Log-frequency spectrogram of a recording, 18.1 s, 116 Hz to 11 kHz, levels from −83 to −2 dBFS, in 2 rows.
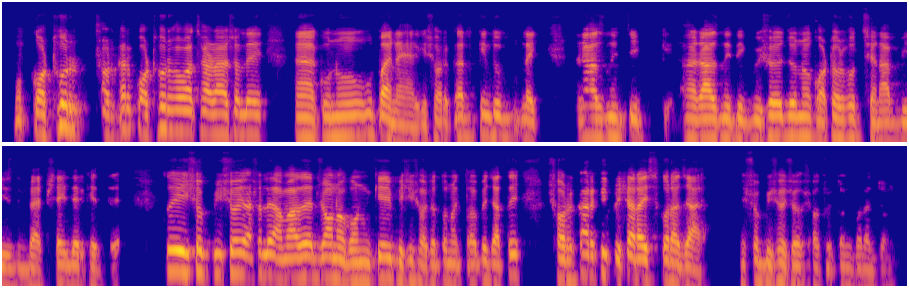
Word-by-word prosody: উ -, -, -1 dB, 0.2 s
কঠোর 200 Hz, -1 st, +4 dB, 0.3 s
সরকার 150 Hz, +4 st, -2 dB
কঠোর 165 Hz, +5 st, 0 dB
হওয়া 165 Hz, -1 st, +4 dB
ছাড়া 150 Hz, -1 st, +3 dB
আসলে 145 Hz, 0 st, -1 dB, 0.4 s
অ্যা 130 Hz, 0 st, +4 dB, 0.2 s
কোন 130 Hz, -1 st, 0 dB, 0.4 s
উপায় 135 Hz, -4 st, +3 dB
নাই 100 Hz, -, -1 dB
আরকি। 95 Hz, +2 st, -6 dB
সরকার 130 Hz, +3 st, -2 dB
কিন্তু 140 Hz, -1 st, -2 dB, 0.3 s
লাইক 110 Hz, -2 st, 0 dB, 0.5 s
রাজনীতিক 125 Hz, -1 st, -1 dB, 0.6 s
রাজনৈতিক 125 Hz, -1 st, +2 dB
বিষয়ের 135 Hz, +4 st, +2 dB
জন্য 135 Hz, -1 st, +3 dB
কঠোর 130 Hz, -3 st, +1 dB
হচ্ছে 125 Hz, -2 st, -4 dB
না 110 Hz, -, +1 dB
বিজ 110 Hz, -1 st, -3 dB, 0.2 s
ব্যবসায়ীদের 110 Hz, +3 st, -2 dB
ক্ষেত্রে। 430 Hz, +1 st, -8 dB, 0.5 s
তো -, -, -8 dB
এইসব 180 Hz, +1 st, +4 dB
বিষয় 175 Hz, +1 st, +1 dB
আসলে 165 Hz, +2 st, 0 dB
আমাদের 145 Hz, +2 st, +4 dB
জনগণকে 130 Hz, -1 st, +1 dB
বেশি 130 Hz, +2 st, -3 dB
সচেতন 115 Hz, +2 st, -4 dB
হইতে 115 Hz, 0 st, -9 dB
হবে। 125 Hz, +3 st, -3 dB
যাতে 140 Hz, -, 0 dB, 0.4 s
সরকারকে 150 Hz, +4 st, +1 dB
প্রেশারাইজ 145 Hz, -4 st, +4 dB
করা 130 Hz, -3 st, +3 dB
যায়। -, -, 0 dB, 0.4 s
এসব 135 Hz, +3 st, -6 dB
বিষয় 120 Hz, -1 st, -2 dB
স -, -, -1 dB, 0.2 s
সচেতন 110 Hz, +1 st, -11 dB
করার 100 Hz, -2 st, -10 dB
জন্য। 95 Hz, -2 st, -20 dB
130 Hz, 150 wpm, -24 LUFS, 115-145 Hz, 0.6 s, কঠোর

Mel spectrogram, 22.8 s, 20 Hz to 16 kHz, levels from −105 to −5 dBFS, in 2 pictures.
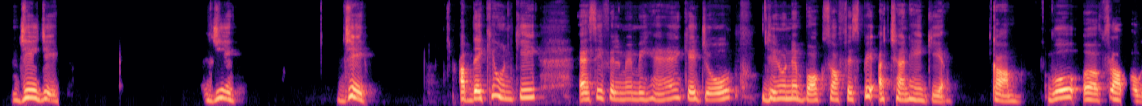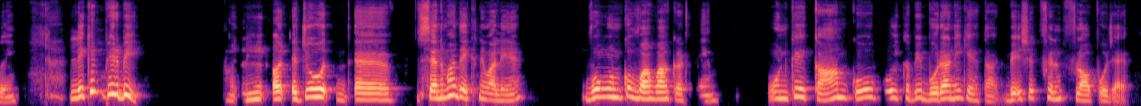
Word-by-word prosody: जी, 235 Hz, +8 st, +4 dB
जी। 180 Hz, -5 st, -2 dB, 1.6 s
जी। 220 Hz, 0 st, +1 dB, 1.1 s
जी। -, -, +4 dB, 1.0 s
अब 205 Hz, -, +6 dB
देखिए 220 Hz, +8 st, +4 dB
उनकी 240 Hz, +1 st, -1 dB, 0.4 s
ऐसी 230 Hz, +5 st, +2 dB
फ़िल्में 195 Hz, -2 st, -5 dB
भी 195 Hz, -, -4 dB
हैं 205 Hz, +4 st, -6 dB
कि 205 Hz, -5 st, 0 dB
जो 185 Hz, -2 st, -4 dB, 0.5 s
जिन्होंने 210 Hz, 0 st, -1 dB
बॉक्स-ऑफिस 180 Hz, +2 st, -1 dB
पे 280 Hz, -, +3 dB
अच्छा 185 Hz, -5 st, -1 dB
नहीं 175 Hz, -2 st, -4 dB
किया 145 Hz, 0 st, -5 dB, 0.4 s
काम। 145 Hz, -1 st, +2 dB, 0.3 s
वो 225 Hz, +6 st, +7 dB
अ, 190 Hz, -7 st, +2 dB
फ्लॉप 180 Hz, +1 st, +2 dB
हो -, -, 0 dB
गई। 130 Hz, 0 st, -8 dB, 0.6 s
लेकिन 410 Hz, -, +4 dB
फिर 345 Hz, 0 st, +6 dB
भी 320 Hz, -2 st, +6 dB, 1.2 s
ल 195 Hz, +2 st, 0 dB
अ, 205 Hz, 0 st, +5 dB
जो 255 Hz, +6 st, +6 dB
अ, 180 Hz, -3 st, 0 dB, 0.3 s
सिनेमा 225 Hz, +7 st, +4 dB
देखने 230 Hz, -6 st, -1 dB
वाले 170 Hz, -3 st, -2 dB
हैं, 170 Hz, +10 st, -9 dB, 0.6 s
वो 235 Hz, +7 st, +5 dB
उनको 250 Hz, +2 st, +2 dB
वाह-वाह 205 Hz, -2 st, +5 dB
करते 170 Hz, -3 st, -9 dB
हैं। 150 Hz, +2 st, -11 dB, 0.6 s
उनके 215 Hz, +5 st, 0 dB
काम 210 Hz, +8 st, +1 dB
को 240 Hz, +4 st, +1 dB
कोई 225 Hz, +1 st, 0 dB
कभी 225 Hz, 0 st, -5 dB
बुरा 195 Hz, +3 st, +4 dB
नहीं 220 Hz, +1 st, -4 dB
कहता। 170 Hz, -9 st, -8 dB
बेशक 200 Hz, +5 st, -4 dB
फ़िल्म 210 Hz, -4 st, -4 dB
फ्लॉप 160 Hz, -3 st, -2 dB
हो -, -, -2 dB
जाए। -, -, -9 dB
205 Hz, 140 wpm, -22 LUFS, 180-230 Hz, 1.6 s, वो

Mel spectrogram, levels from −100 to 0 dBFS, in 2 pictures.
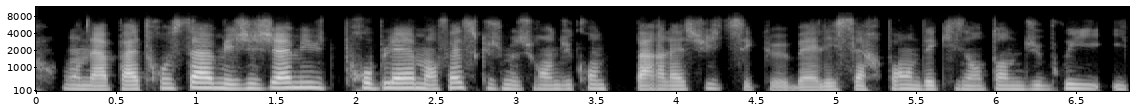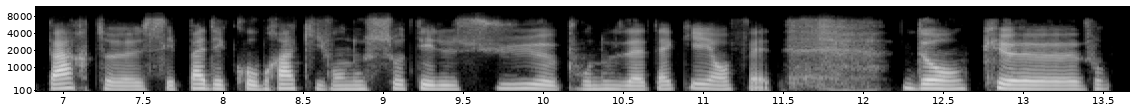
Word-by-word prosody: on 155 Hz, -2 st, -4 dB
n'a 140 Hz, -1 st, +2 dB
pas 155 Hz, +2 st, +3 dB
trop 185 Hz, -, -4 dB
ça. 200 Hz, +2 st, +6 dB
Mais 180 Hz, -3 st, +1 dB
j'ai 180 Hz, +1 st, -1 dB
jamais 200 Hz, +3 st, +5 dB
eu 205 Hz, -, +1 dB
de 180 Hz, -, -20 dB
problème. 195 Hz, -1 st, +3 dB
En 160 Hz, -, 0 dB
fait, 200 Hz, +4 st, +1 dB
ce -, -, -10 dB
que 175 Hz, -, -10 dB
je 165 Hz, -, -10 dB
me 155 Hz, -, -3 dB
suis 155 Hz, +1 st, -11 dB
rendu 155 Hz, +1 st, -3 dB
compte 165 Hz, 0 st, -5 dB, 0.2 s
par 145 Hz, +1 st, +1 dB
la 145 Hz, 0 st, 0 dB
suite, 170 Hz, +3 st, -10 dB
c'est -, -, -10 dB
que, -, -, -9 dB
beh 115 Hz, 0 st, -3 dB
les 130 Hz, -, -1 dB
serpents, 150 Hz, +4 st, -3 dB
dès 150 Hz, 0 st, -1 dB
qu'ils 150 Hz, 0 st, -9 dB
entendent 145 Hz, +1 st, -4 dB
du 150 Hz, +1 st, -6 dB
bruit, 160 Hz, +2 st, -3 dB
ils 150 Hz, -, -9 dB
partent. 180 Hz, +1 st, +3 dB
Heu, 135 Hz, -2 st, 0 dB
c'est 145 Hz, +1 st, -6 dB
pas 175 Hz, -1 st, +4 dB
des 160 Hz, -2 st, -1 dB
cobras 160 Hz, +2 st, +2 dB
qui 160 Hz, -, -11 dB
vont 145 Hz, +1 st, -4 dB
nous 150 Hz, 0 st, -3 dB
sauter 160 Hz, 0 st, -1 dB
dessus, 170 Hz, +4 st, -4 dB
heu, 150 Hz, -3 st, +1 dB
pour 150 Hz, 0 st, -7 dB
nous 150 Hz, -1 st, -4 dB
attaquer, 155 Hz, +4 st, -1 dB
en 150 Hz, 0 st, 0 dB
fait. -, -, -6 dB, 0.8 s
Donc 165 Hz, -2 st, +4 dB, 0.2 s
heu, 150 Hz, -3 st, +5 dB
faut 160 Hz, -, -7 dB
155 Hz, 235 wpm, -24 LUFS, 150-175 Hz, 0.8 s, ça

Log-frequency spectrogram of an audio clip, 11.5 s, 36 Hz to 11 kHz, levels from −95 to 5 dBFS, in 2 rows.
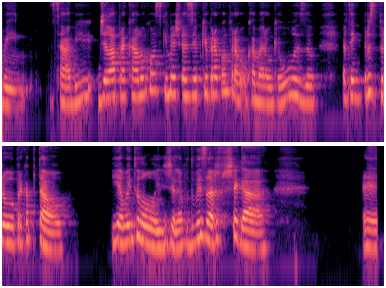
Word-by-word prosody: mim, 155 Hz, -, -4 dB, 0.4 s
sabe. 185 Hz, +3 st, -4 dB
E -, -, -9 dB
de 220 Hz, +3 st, +2 dB
lá 225 Hz, +1 st, +3 dB
para 230 Hz, 0 st, -2 dB
cá 230 Hz, -, -2 dB
eu 230 Hz, -, +1 dB
não 250 Hz, +1 st, 0 dB
consegui 295 Hz, -1 st, -3 dB
mais 255 Hz, -1 st, 0 dB
fazer, 240 Hz, -1 st, +1 dB
porque 240 Hz, +2 st, -3 dB
para 255 Hz, 0 st, 0 dB
comprar 285 Hz, +3 st, -3 dB
o -, -, -5 dB
camarão 185 Hz, -4 st, -3 dB
que 170 Hz, -, -10 dB
eu 180 Hz, +3 st, -3 dB
uso, 210 Hz, -7 st, -3 dB, 0.4 s
eu 215 Hz, -, -5 dB
tenho 225 Hz, 0 st, 0 dB
que -, -, -14 dB
ir -, -, -19 dB
para 250 Hz, -, -2 dB
os 275 Hz, -, +6 dB
para 235 Hz, -4 st, +1 dB
o 205 Hz, -1 st, +2 dB
pra 215 Hz, 0 st, -2 dB
capital. 175 Hz, -10 st, +1 dB, 0.6 s
E 225 Hz, +2 st, -1 dB
é 210 Hz, -, +5 dB
muito 225 Hz, +6 st, +2 dB
longe, 195 Hz, -3 st, +2 dB
leva 180 Hz, +3 st, -1 dB
2 245 Hz, +8 st, 0 dB
horas 235 Hz, +1 st, +6 dB
para -, -, -4 dB
chegar. 170 Hz, -, +3 dB, 1.4 s
É, 175 Hz, 0 st, 0 dB
215 Hz, 210 wpm, -23 LUFS, 180-240 Hz, 1.4 s, os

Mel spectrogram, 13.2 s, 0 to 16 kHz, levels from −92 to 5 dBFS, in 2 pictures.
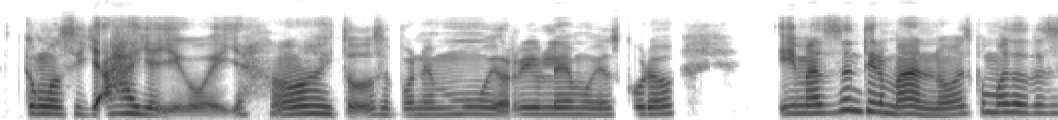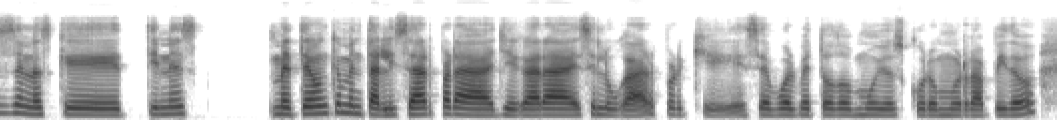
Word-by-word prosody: como 220 Hz, -2 st, +3 dB
si: 205 Hz, -1 st, -7 dB
"Ya, -, -, +6 dB
ah, 225 Hz, +2 st, +5 dB
ya 200 Hz, -3 st, 0 dB
llegó 395 Hz, -, -4 dB
ella". 415 Hz, -7 st, -5 dB
Ay, 215 Hz, +2 st, +2 dB
todo 195 Hz, -, -3 dB
se 195 Hz, 0 st, -7 dB
pone 190 Hz, +1 st, -5 dB
muy 205 Hz, +1 st, -5 dB
horrible, 205 Hz, 0 st, 0 dB
muy 195 Hz, -1 st, -5 dB
oscuro, 210 Hz, +3 st, -2 dB, 0.6 s
y 230 Hz, -, 0 dB
me 235 Hz, -, +5 dB
hace 240 Hz, +1 st, +2 dB
sentir 300 Hz, -4 st, +3 dB
mal, 215 Hz, -3 st, +6 dB
¿no? 180 Hz, +2 st, -1 dB
Es 225 Hz, +2 st, -5 dB
como 260 Hz, -1 st, -2 dB
esas 260 Hz, -2 st, +1 dB
veces 235 Hz, 0 st, -7 dB
en 235 Hz, -, -1 dB
las 200 Hz, 0 st, -2 dB
que 185 Hz, -2 st, 0 dB
tienes 210 Hz, +1 st, -5 dB, 0.4 s
me 205 Hz, 0 st, +2 dB
tengo 215 Hz, +3 st, +3 dB
que 255 Hz, -, -4 dB
mentalizar 195 Hz, -3 st, +2 dB
para 190 Hz, -4 st, +5 dB
llegar 180 Hz, 0 st, +1 dB
a 180 Hz, 0 st, +7 dB
ese 210 Hz, -, -4 dB
lugar 180 Hz, -2 st, +1 dB
porque 135 Hz, -, -9 dB
se 185 Hz, -, -3 dB
vuelve 185 Hz, +1 st, -3 dB
todo 180 Hz, 0 st, -4 dB
muy 180 Hz, 0 st, -6 dB
oscuro, 180 Hz, 0 st, -6 dB
muy 175 Hz, 0 st, -5 dB
rápido, 180 Hz, +4 st, -2 dB
200 Hz, 210 wpm, -23 LUFS, 185-220 Hz, 0.6 s, a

